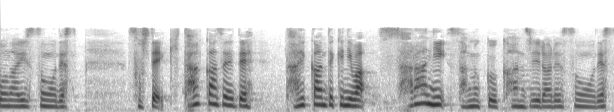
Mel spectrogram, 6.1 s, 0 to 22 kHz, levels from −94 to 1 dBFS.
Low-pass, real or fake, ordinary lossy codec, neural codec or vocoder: none; real; none; none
